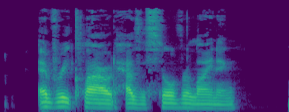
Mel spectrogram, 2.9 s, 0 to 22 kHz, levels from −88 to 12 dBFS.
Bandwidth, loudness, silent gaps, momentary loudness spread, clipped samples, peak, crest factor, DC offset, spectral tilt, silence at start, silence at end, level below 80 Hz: 17 kHz; -20 LUFS; none; 8 LU; under 0.1%; -2 dBFS; 18 dB; under 0.1%; -4.5 dB/octave; 0.4 s; 0.55 s; -62 dBFS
